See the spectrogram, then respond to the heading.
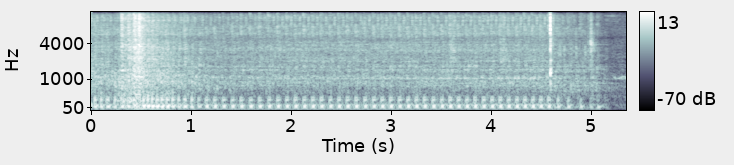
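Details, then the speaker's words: Honda Rancher 420 ATV cold start after replacing the idle air control valve (IACV) to cure a rough idle: catches quickly, then steady even single-cylinder thump near four beats a second; smooth healthy idle, fault seems fixed. "Alright guys, so here's the cold start with the idle air control valve."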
